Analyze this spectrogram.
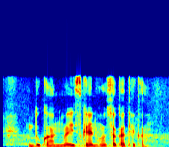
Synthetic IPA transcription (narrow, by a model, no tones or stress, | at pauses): d̪ʊkaːnmẽɪskɛːnɦosɐkət̪ɦeːɡaː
